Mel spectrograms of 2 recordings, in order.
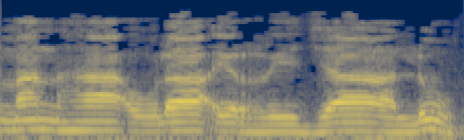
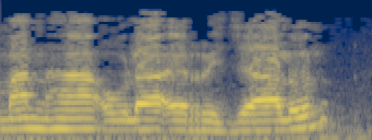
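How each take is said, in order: First: The final word ends without an n sound. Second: The final word ends with an added n sound. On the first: The speaker calls it right. "Yang betul" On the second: The speaker calls it wrong. "tadi antum bilang"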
